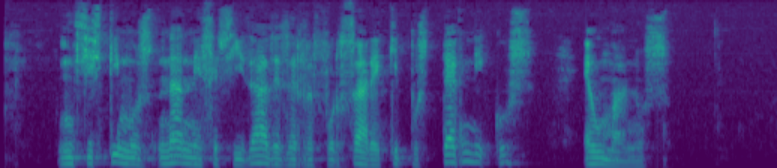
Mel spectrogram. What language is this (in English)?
Galician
